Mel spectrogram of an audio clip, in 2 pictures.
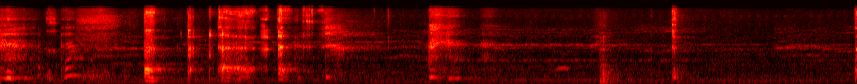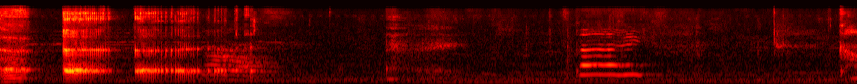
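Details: Two girls in a burping contest: several loud, croaky burps in a row, with voices and laughter in between.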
